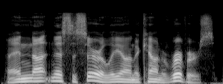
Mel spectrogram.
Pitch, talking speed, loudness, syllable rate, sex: 125 Hz, 190 wpm, -16 LUFS, 6.3 syllables/s, male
